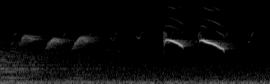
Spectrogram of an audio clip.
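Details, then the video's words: Hwamei decoy bird in a fierce singing contest, on its first practice in a small cage: a few soft buzzy notes, then two loud, pure whistles that slide down sharply, one right after the other. "Chim Huýt Cô Mồi Mới Lên Lần Đầu Dợt Lụp Nhỏ Đấu Căng Lửa Thật"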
